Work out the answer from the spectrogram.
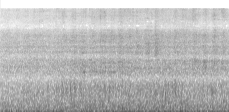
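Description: Two freight trains passing each other, tank cars rolling by on the rails: a steady low rumble of steel wheels on track with faint repeated clacks.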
